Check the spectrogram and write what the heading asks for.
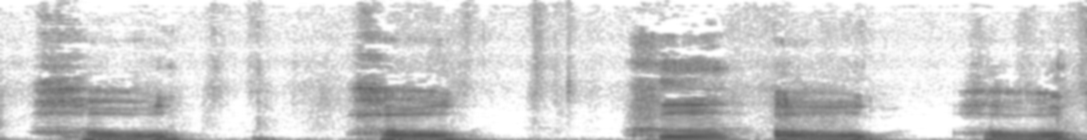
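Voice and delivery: "ho" dipping down then rising; falling-rising third tone. Shown as a demonstration. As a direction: say "ho" with a scooped pitch, split once into "hu, o". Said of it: "is the falling rising tone".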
